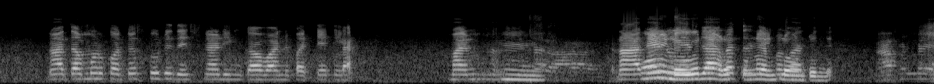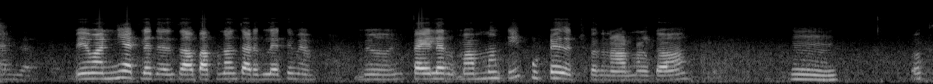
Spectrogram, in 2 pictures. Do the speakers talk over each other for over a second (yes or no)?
yes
